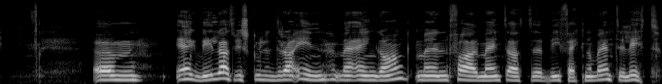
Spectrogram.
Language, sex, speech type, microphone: Norwegian, female, spontaneous, Shure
